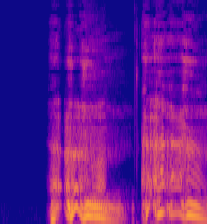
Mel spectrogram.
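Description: A man clears his throat to bring up phlegm: two rough, gravelly rasps separated by a short pause, loud and close, with no other talk.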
